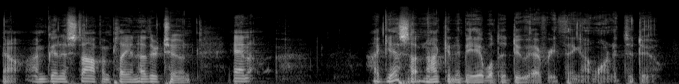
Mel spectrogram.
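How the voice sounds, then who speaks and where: Ordinary pitch variation at a very fast pace, broken by long, frequent pauses, over noticeable background noise. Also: man, medium pitch for a man. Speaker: conference speaker. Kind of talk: speech.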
